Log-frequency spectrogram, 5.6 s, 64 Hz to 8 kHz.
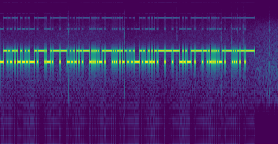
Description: RTTY (50 baud, 450 Hz shift), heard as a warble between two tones, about 1230 Hz centre, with static crashes. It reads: … TE PRZYWITAL OKRZYK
